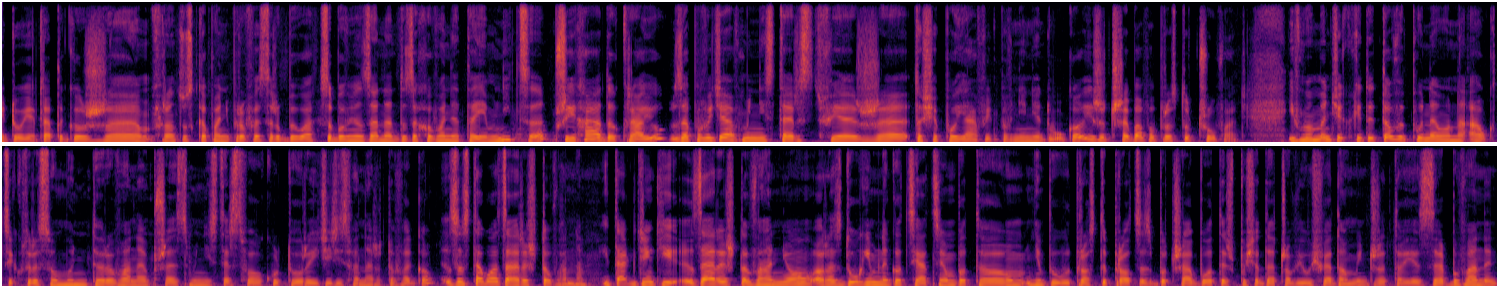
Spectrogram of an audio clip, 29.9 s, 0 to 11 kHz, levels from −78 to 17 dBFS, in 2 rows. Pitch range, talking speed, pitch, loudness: 155-185 Hz, 140 wpm, 165 Hz, -18 LUFS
